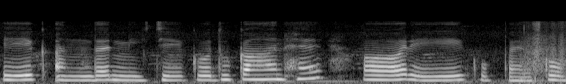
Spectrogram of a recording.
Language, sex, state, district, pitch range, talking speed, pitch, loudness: Hindi, female, Uttar Pradesh, Hamirpur, 195-220 Hz, 105 wpm, 205 Hz, -16 LUFS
